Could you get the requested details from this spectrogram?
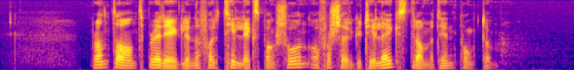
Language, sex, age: Norwegian, male, 42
